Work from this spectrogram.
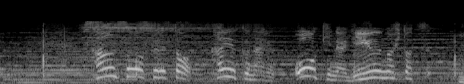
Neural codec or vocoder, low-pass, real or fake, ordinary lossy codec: none; 7.2 kHz; real; Opus, 16 kbps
